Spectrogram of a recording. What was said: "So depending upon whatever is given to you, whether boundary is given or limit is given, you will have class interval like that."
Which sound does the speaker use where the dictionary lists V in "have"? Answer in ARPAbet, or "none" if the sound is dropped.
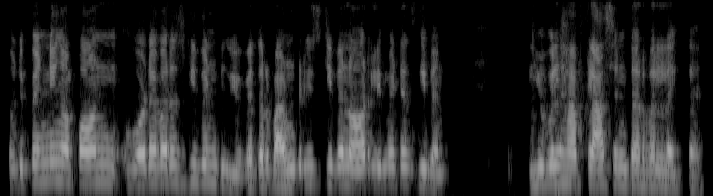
V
